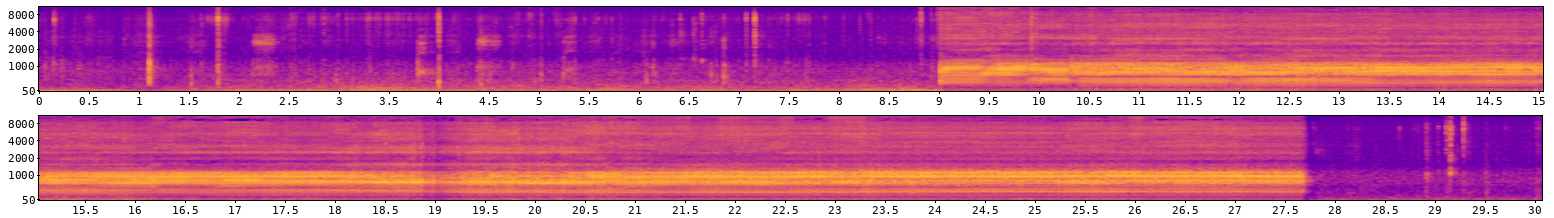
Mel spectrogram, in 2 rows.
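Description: Cordless battery-powered tire inflator's compressor starting about nine seconds in and running steadily as it pumps up a 20x4 fat tire on an e-bike hub-motor wheel, then cutting off suddenly near the end. Before it starts there are clicks and handling knocks as the chuck is fitted to the valve.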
